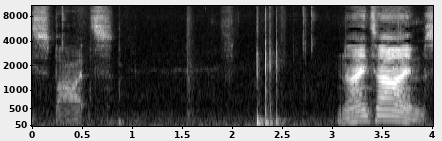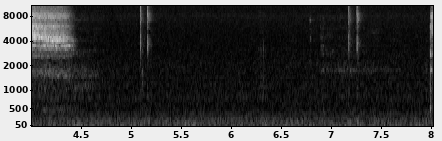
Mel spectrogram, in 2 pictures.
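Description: A computer mouse clicks a few times.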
